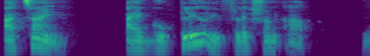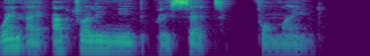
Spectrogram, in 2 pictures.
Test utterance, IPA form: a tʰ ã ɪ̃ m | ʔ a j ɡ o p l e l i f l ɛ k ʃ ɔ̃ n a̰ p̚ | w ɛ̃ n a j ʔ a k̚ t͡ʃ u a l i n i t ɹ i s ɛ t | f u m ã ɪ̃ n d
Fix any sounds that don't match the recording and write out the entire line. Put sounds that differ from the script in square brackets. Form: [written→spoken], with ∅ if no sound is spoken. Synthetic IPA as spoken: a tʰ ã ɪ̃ m | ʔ a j ɡ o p l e [l→ɹ] i f l ɛ k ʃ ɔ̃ n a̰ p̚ | w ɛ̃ n a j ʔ a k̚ t͡ʃ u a l i n i [t→d] ɹ i s ɛ t | f [u→ɔ] m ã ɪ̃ n d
